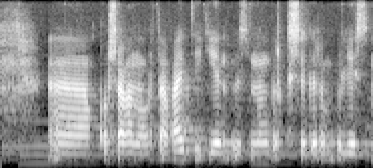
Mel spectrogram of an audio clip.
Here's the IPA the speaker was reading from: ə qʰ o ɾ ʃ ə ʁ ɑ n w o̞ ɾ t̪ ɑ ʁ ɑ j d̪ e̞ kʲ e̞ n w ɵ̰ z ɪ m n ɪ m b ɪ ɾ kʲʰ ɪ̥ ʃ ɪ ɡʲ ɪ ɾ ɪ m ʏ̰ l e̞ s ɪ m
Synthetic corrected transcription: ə qʰ o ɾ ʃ ɑ ʁ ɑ n w o̞ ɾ t̪ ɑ ʁ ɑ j d̪ e̞ ɡʲ e̞ n w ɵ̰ z ɪ m n ɪ ŋ b ɪ ɾ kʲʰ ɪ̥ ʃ ɪ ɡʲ ɪ ɾ ɪ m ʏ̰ l e̞ s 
